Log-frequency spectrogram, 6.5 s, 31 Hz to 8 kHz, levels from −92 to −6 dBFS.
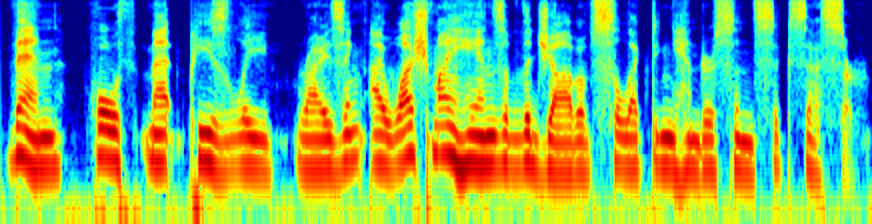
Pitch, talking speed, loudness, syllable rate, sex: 135 Hz, 145 wpm, -18 LUFS, 4.0 syllables/s, male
